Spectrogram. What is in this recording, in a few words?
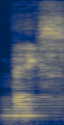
"base", robot vox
